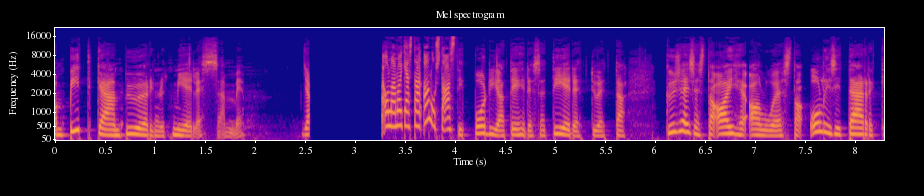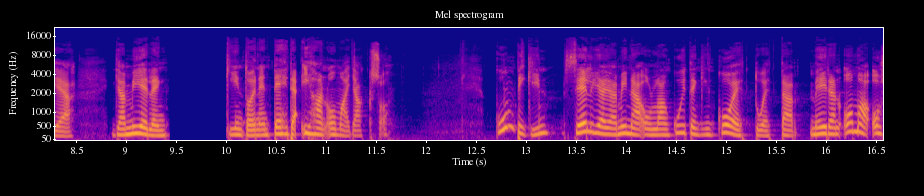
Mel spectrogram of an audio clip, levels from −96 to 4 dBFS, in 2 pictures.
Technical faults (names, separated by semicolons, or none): playback stall; catch-up at higher speed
